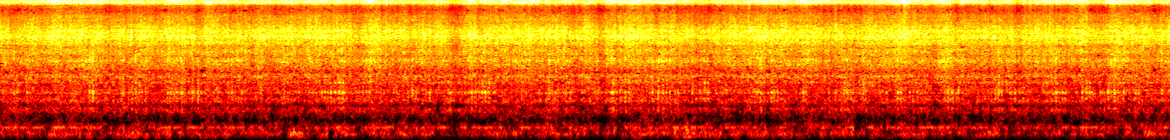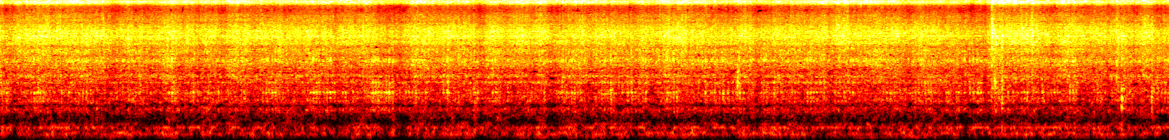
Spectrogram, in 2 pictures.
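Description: Steady hiss of background noise, with a few faint crackles near the end.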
